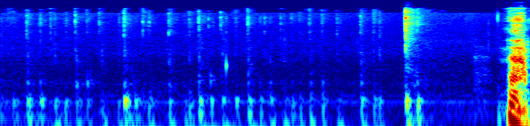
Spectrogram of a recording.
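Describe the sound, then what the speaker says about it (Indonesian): Soft, rapid keyboard clicks of a password being typed on a computer keyboard, a run of light taps ending in a louder, sharper key strike, close and alone. "Enter lalu masukkan password."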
